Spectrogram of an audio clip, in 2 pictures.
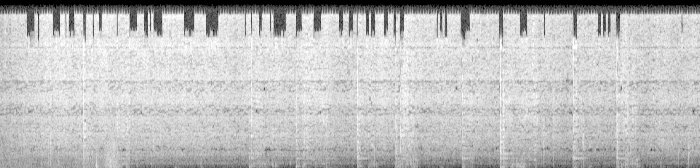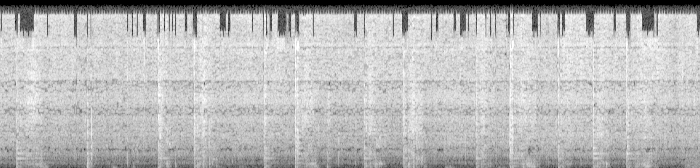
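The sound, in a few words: frying and stirring onion, garlic, ginger paste and spices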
